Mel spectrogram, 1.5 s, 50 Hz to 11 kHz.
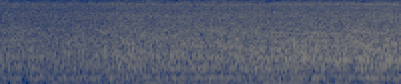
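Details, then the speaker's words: Cooling fan on a 1G-FE VVT-i harness build for a turbo Lexus IS200, switched on manually via a button (fans also trigger on coolant temperature): steady airy whoosh building slightly, smooth, no rubbing or ticking; normal fan operation. "we have built in the ability to turn them on manually so if you take a look over here you'll see if I press this button one of the cooling fans turns on"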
